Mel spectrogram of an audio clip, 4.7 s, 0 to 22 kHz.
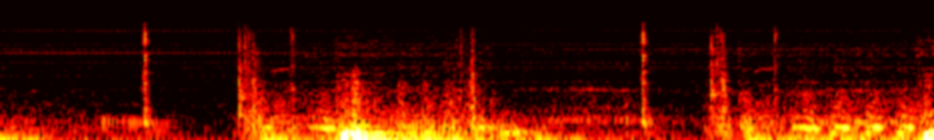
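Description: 1992 Eagle Talon's four-cylinder engine, run with no exhaust back pressure, stumbling through a cold start: it runs unevenly and sputters, surging about a second in and again near the end, struggling to stay running in the cold.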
